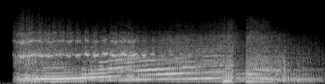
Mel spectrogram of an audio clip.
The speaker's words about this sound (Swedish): Ettans växel glider i med ett distinkt klick och du bestämmer dig för att göra en inspirerad start. Med högt varvtal släpper du kopplingen och genast belönas du med en kort protest ifrån däcken.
